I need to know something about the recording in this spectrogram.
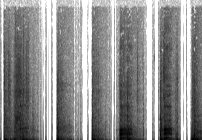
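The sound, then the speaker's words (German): Six dull, muffled thumps land in a steady rhythm as fists knock on a seated person's chest during a group warm-up. They are fairly soft, with short silent gaps between them and no talking. “Und das gemeinsame Warm-up sieht so aus, dass wir uns erstmal gerade hinsetzen und mit den Fäusten anfangen, vielleicht konntest du nur mit einer Hand auf die Brust zu klopfen.”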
